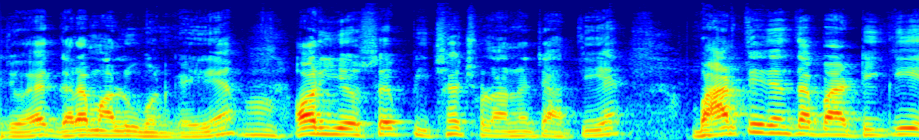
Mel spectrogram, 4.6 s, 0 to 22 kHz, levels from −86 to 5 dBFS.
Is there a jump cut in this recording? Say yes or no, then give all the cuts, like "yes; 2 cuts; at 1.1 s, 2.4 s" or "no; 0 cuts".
yes; 1 cut; at 3.3 s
